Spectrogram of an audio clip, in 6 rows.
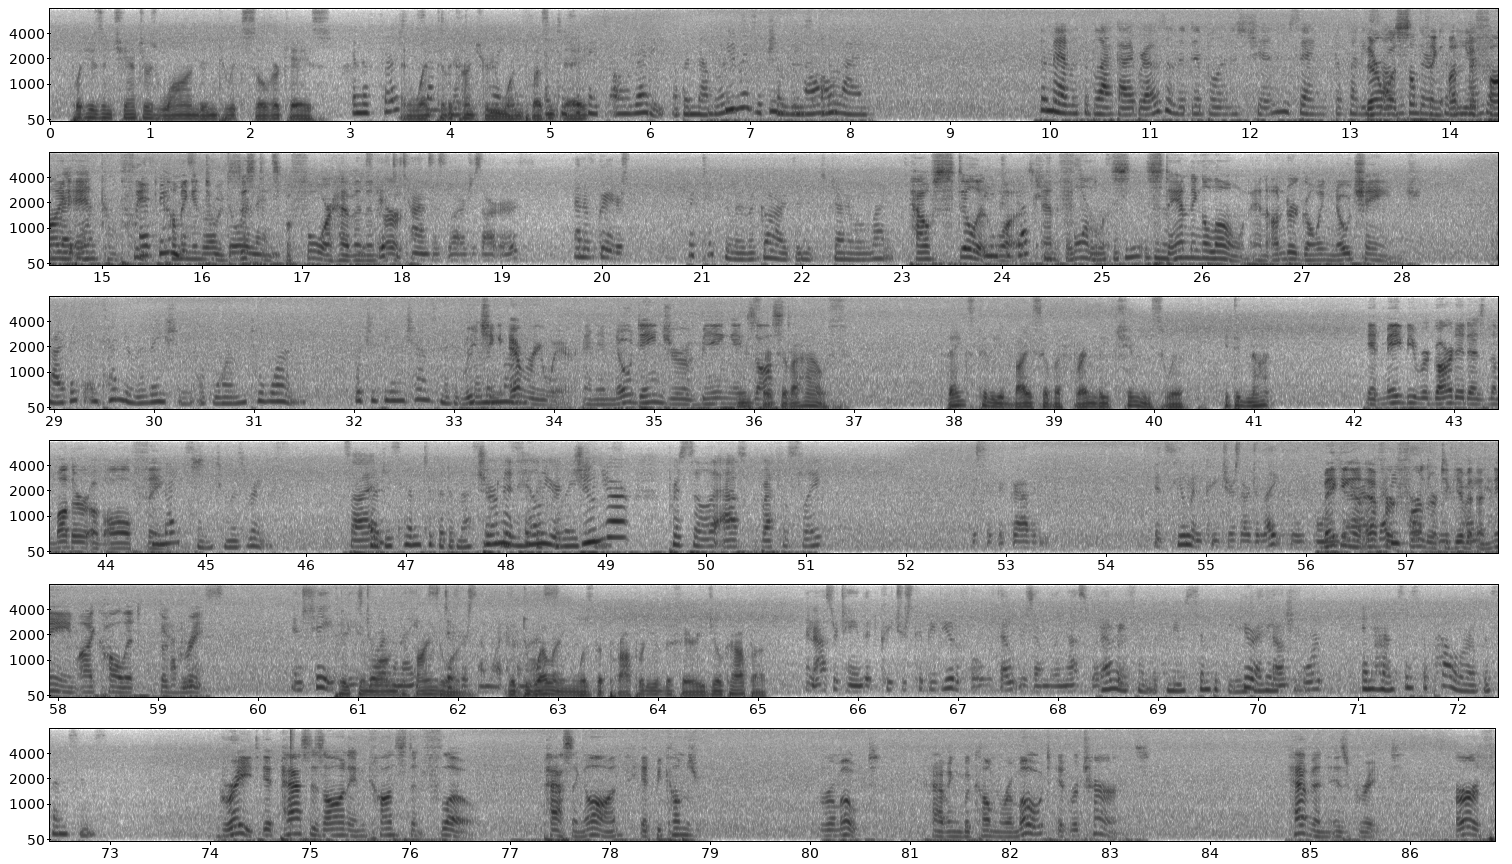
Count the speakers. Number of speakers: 6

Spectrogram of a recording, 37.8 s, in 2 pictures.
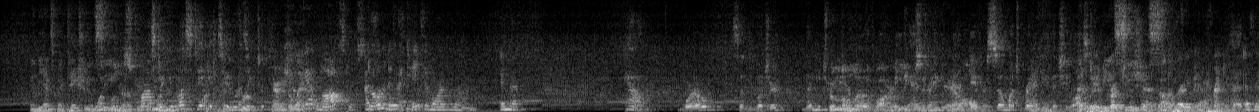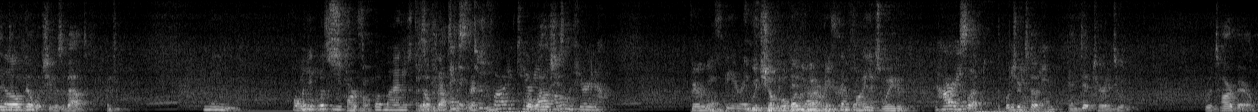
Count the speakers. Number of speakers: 6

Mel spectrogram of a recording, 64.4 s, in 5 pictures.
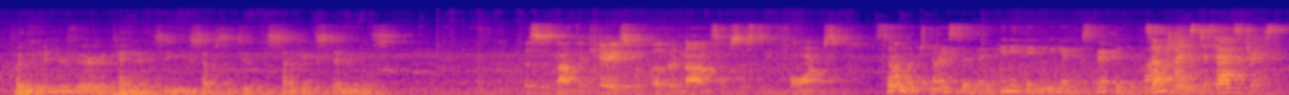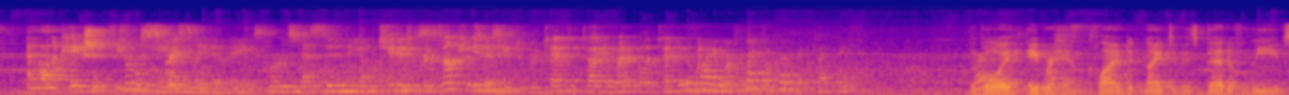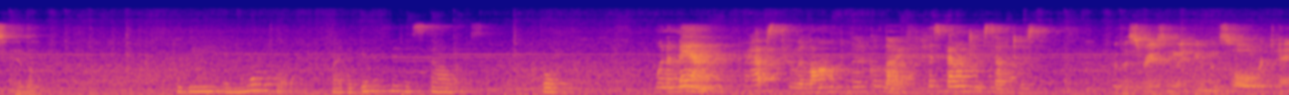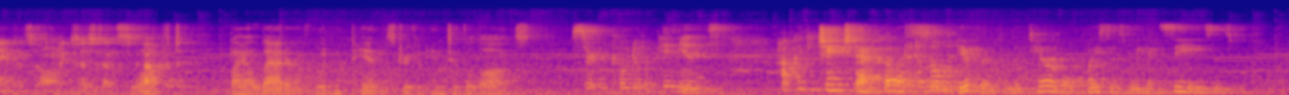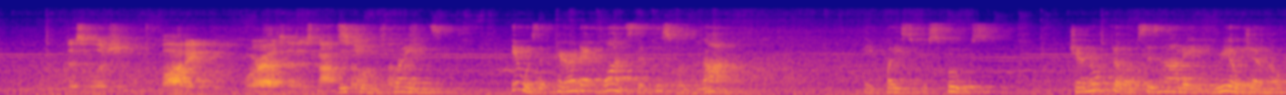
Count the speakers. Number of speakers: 9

